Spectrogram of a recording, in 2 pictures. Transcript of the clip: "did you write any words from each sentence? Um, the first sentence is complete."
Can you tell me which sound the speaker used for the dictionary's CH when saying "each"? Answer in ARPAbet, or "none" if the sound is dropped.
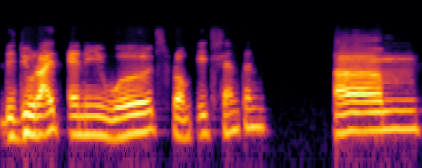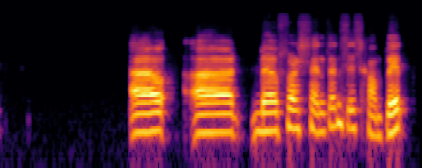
CH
